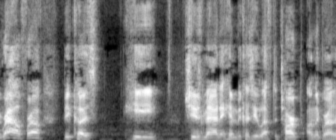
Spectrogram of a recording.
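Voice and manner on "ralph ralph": high-pitched mock yell of a name; imitated yell. Neighbor yelling at her boyfriend on speakerphone, mock yell. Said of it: "yelling at him".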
